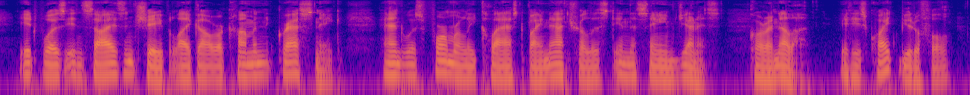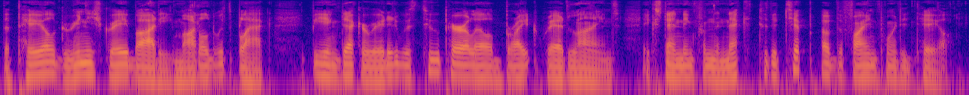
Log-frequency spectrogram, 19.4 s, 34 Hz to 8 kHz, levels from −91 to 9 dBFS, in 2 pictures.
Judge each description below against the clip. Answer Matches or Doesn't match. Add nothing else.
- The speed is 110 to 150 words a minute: Doesn't match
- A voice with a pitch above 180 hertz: Doesn't match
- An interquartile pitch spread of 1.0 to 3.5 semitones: Matches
